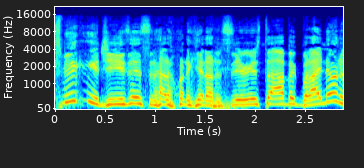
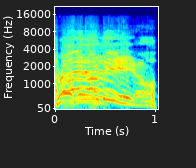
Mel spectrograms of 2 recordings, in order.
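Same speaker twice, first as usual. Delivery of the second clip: TV host voice; 6 semitones higher, much slower than usual. Pretend. Mock show intro, host name.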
